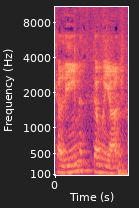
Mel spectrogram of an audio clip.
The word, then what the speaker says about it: Calin Tamiian: My name is pronounced Calin Tamiian.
